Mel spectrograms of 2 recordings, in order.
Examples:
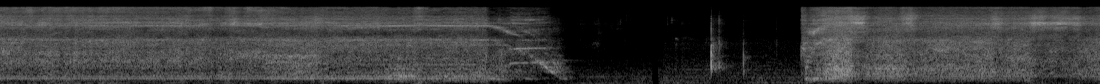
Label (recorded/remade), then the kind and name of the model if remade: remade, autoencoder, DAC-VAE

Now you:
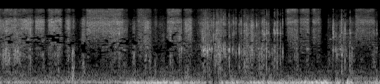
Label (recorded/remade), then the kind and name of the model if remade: recorded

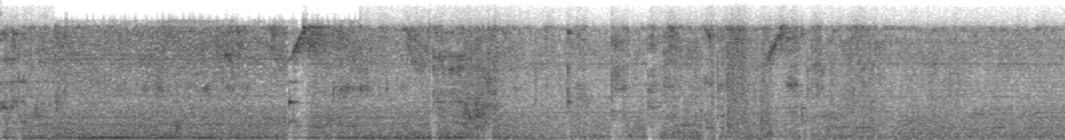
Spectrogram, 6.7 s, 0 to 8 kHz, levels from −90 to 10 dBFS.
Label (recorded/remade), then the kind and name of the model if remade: recorded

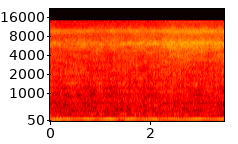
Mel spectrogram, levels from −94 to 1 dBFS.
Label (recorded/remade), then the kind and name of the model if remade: remade, codec, SNAC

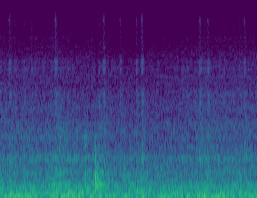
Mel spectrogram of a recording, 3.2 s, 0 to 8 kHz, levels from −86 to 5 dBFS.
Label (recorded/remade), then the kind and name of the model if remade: recorded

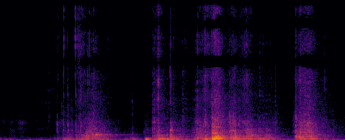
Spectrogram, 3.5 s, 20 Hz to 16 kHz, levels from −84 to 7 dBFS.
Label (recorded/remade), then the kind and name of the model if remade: recorded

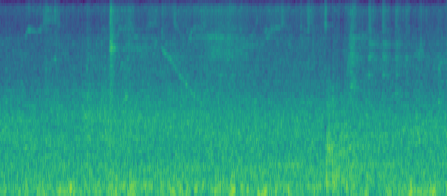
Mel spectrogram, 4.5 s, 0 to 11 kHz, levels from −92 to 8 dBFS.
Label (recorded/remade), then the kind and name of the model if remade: remade, vocoder, WaveNeXt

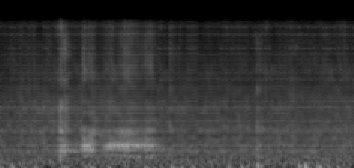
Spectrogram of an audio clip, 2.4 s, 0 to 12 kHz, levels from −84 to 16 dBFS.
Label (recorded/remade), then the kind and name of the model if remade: remade, vocoder, Vocos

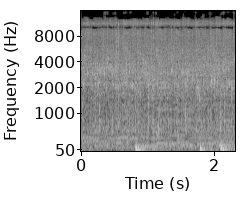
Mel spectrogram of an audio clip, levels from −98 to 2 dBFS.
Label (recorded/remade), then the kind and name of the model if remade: remade, vocoder, BigVGAN v2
